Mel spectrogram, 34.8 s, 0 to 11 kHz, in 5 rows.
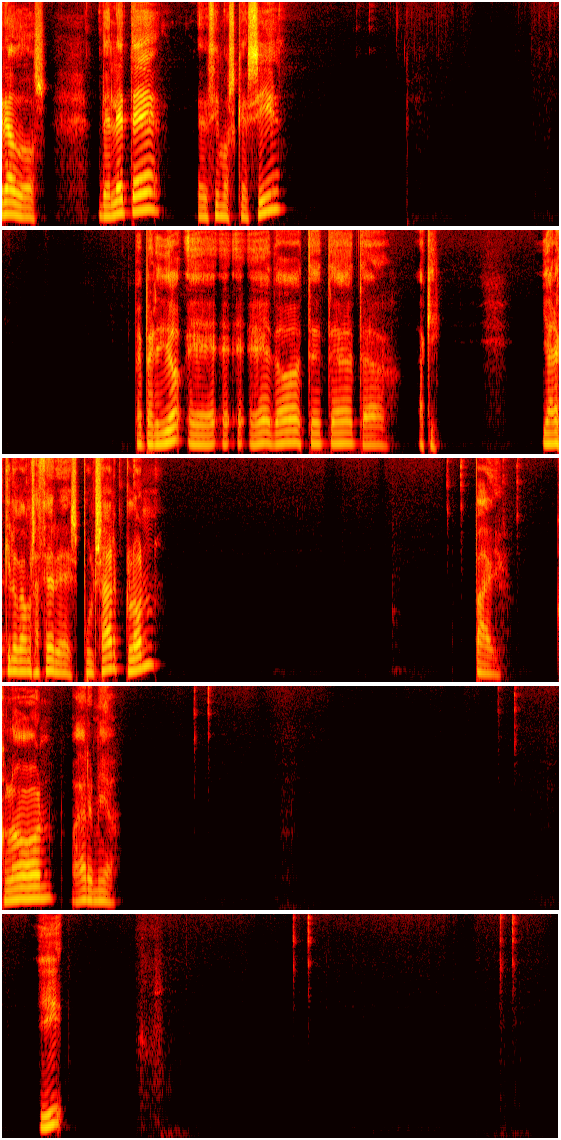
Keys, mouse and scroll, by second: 1.0 click, 2.6 click, 3.3 click, 4.4 click, 7.8-10.1 scroll down 1, 10.1-11.6 scroll down 4, 14.0-15.3 right drag, 15.3 click, 19.4 click, 20.1-21.2 right drag, 23.2 click, 27.0-31.4 right drag, 31.4 click, 34.0 click.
